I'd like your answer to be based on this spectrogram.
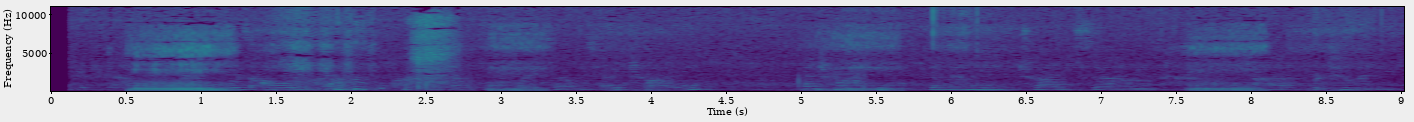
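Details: Rhythmic low, rumbling, fluttery snores from a sleeping bloodhound puppy, recurring about every two to three seconds, with faint room noise; dog snoring.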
